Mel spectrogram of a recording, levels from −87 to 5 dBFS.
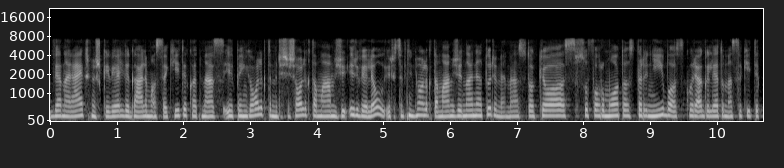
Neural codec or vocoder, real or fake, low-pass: codec, 44.1 kHz, 7.8 kbps, DAC; fake; 7.2 kHz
